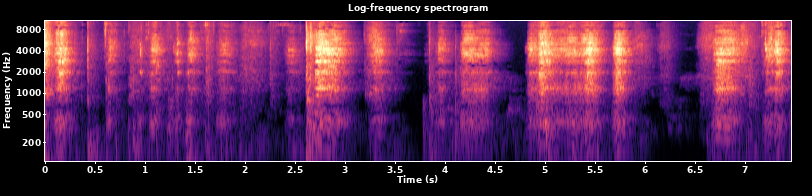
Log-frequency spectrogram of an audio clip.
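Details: Kaos, a pet dog, plays indoors with his new pig toy, breathing in quick broadband pants and snorts that come in bursts of a second or two between short pauses, with rustling and thumps from the toy in a small room.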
